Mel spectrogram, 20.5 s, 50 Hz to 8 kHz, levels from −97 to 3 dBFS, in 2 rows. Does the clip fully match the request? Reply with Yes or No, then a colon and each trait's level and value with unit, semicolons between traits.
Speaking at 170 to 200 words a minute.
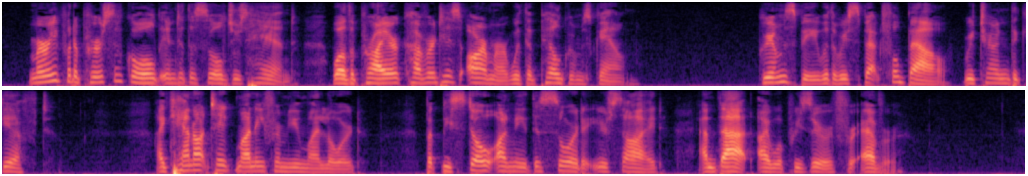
No: average, 150 wpm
